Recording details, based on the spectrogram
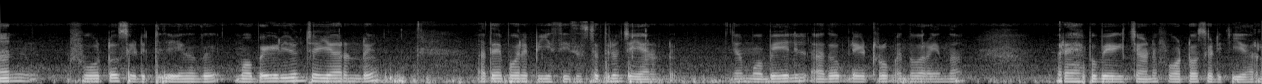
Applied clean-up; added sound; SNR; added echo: none; none; none; none.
